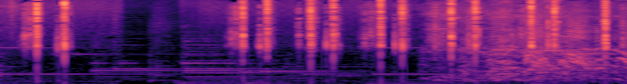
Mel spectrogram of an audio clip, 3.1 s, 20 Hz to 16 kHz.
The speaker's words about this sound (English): Number 6, people who click pens.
